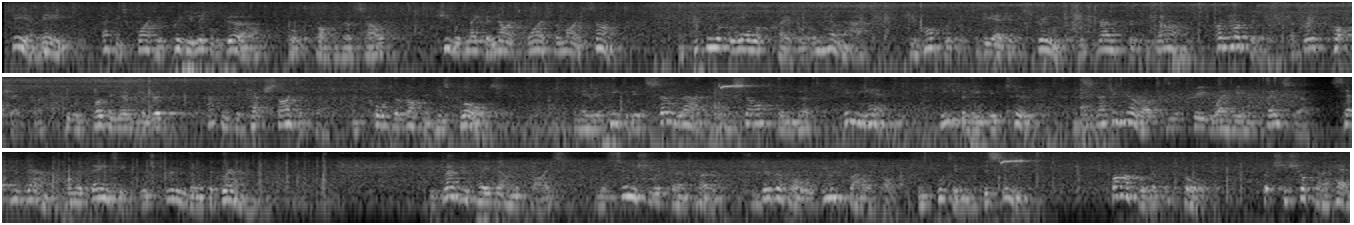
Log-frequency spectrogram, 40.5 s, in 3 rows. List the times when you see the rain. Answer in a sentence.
The rain can be heard from 0.0 to 40.4 s.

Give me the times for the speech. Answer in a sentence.
You can hear the speech from 0.0 to 18.5 s, from 19.2 to 29.6 s, from 31.2 to 37.3 s and from 38.0 to 40.4 s.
